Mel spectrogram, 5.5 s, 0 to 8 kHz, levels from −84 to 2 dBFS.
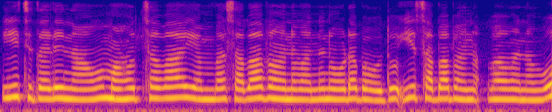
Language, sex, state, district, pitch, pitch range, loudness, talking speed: Kannada, female, Karnataka, Dakshina Kannada, 250 Hz, 240-260 Hz, -13 LUFS, 120 wpm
